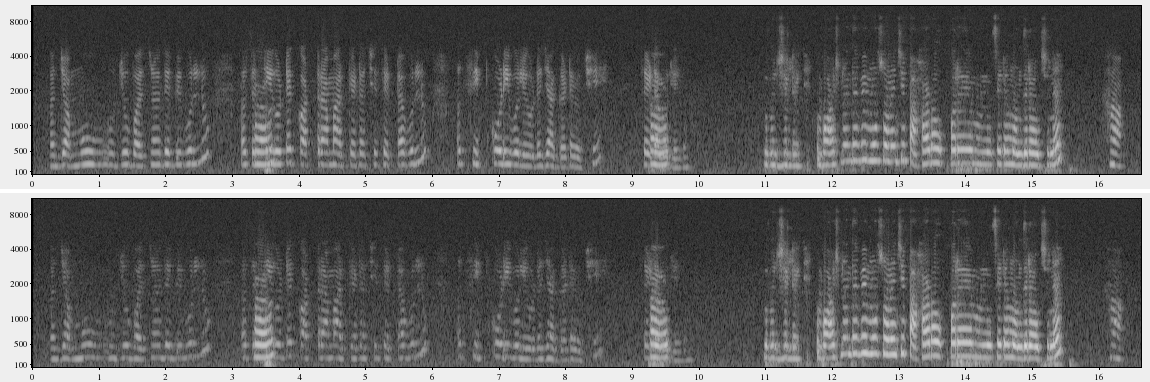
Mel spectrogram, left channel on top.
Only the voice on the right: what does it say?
ହଁ
ହଁ।
ବୁଝିଲେ ବୈଷ୍ଣୋଦେବୀ ମୁଁ ଶୁଣିଛି ପାହାଡ ଉପରେ ସେଇଟା ମନ୍ଦିର ଅଛି ନା?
